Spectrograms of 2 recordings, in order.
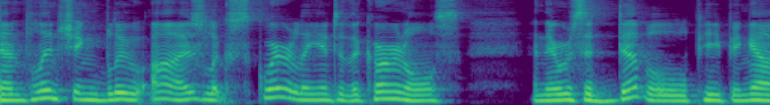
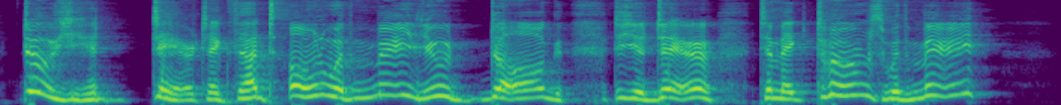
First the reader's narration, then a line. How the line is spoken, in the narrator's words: roared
